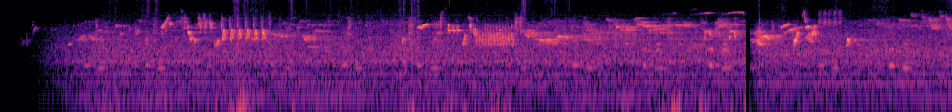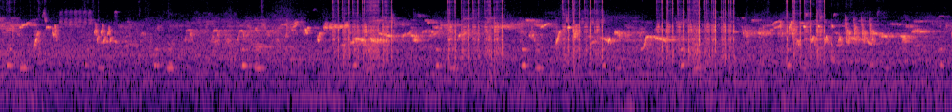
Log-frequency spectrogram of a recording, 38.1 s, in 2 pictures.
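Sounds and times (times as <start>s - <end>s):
small birds tweeting: 0.3s - 38.0s.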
